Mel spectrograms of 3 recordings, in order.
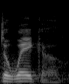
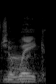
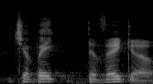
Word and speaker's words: Dawejko: So it's not Dawejko. No, it's Dawejko. not. It's actually with a V. Dawejko. Dawejko.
